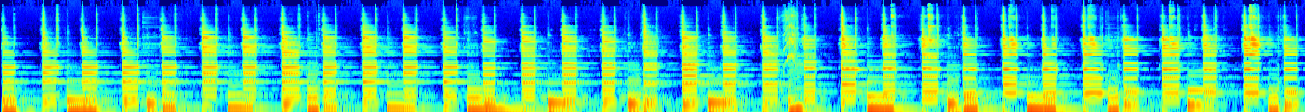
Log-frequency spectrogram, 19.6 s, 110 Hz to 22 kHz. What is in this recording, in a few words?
II V Dom. becomes Minor starting on Gm7; Lick concepts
